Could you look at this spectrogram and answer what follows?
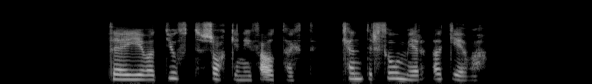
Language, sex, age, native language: Icelandic, female, 20-29, Icelandic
